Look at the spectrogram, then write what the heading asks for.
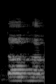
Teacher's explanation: और इसका उच्चारण दांत से होता है। बिना दांत में जीभ का स्पर्श कराए हम त, थ का उच्चारण कर ही नहीं पाएंगे, इसलिए इसका उच्चारण स्थान दांत से है।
